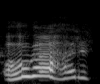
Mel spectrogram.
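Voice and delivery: very high mock wail; retold horror in a squeal; horrified. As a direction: wail it in comic dismay. Acted horror at paralysed squirrel.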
